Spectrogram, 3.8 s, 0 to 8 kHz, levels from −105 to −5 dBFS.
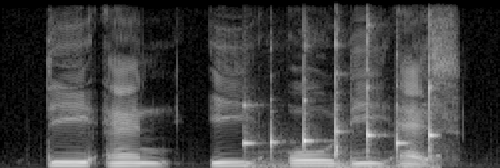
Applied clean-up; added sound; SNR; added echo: none; Marimba, xylophone; 0 dB; none.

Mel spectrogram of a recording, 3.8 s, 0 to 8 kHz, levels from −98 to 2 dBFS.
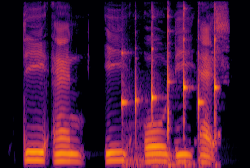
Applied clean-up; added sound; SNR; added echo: classical method spectral subtraction.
